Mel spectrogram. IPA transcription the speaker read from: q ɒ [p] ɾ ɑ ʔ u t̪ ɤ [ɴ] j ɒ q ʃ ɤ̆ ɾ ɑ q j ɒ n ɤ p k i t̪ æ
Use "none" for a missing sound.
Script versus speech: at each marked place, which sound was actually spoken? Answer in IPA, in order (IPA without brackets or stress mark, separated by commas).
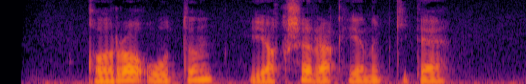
none, n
